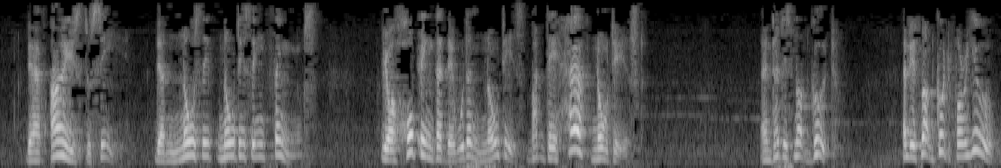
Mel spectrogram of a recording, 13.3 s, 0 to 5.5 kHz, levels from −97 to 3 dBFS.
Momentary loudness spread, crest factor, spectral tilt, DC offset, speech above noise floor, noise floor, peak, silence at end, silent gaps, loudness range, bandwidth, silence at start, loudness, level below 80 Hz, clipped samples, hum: 15 LU; 20 dB; -8.5 dB/octave; under 0.1%; 35 dB; -61 dBFS; -8 dBFS; 0.1 s; none; 7 LU; 5.4 kHz; 0.35 s; -26 LUFS; -58 dBFS; under 0.1%; none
